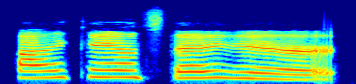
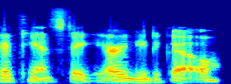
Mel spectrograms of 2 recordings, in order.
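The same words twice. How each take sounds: First: High, drawn-out retold wail; mock breakdown. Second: Low, soft and resigned; subdued retold plea. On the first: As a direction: stretch it out high, imitating a meltdown. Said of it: "I was having a Menti-B". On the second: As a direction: drop low and quiet, retelling a need to escape. Retells her breakdown, first take.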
